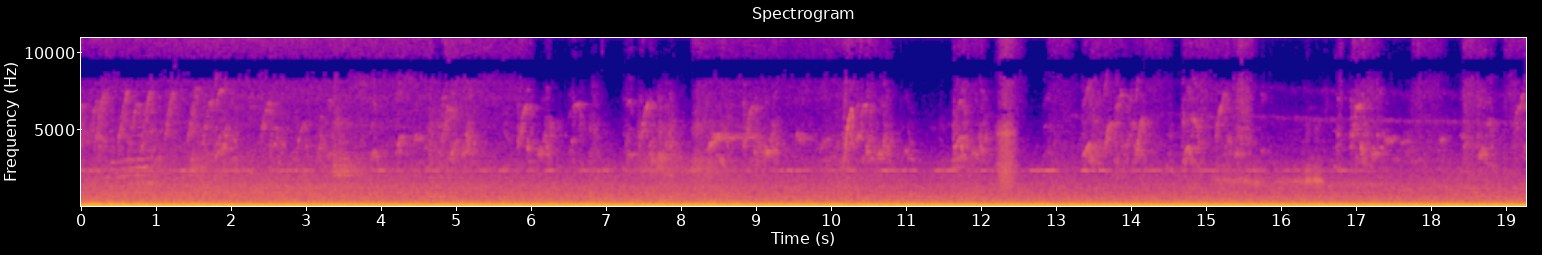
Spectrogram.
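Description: Small birds chirping on and off over a steady low rumble.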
